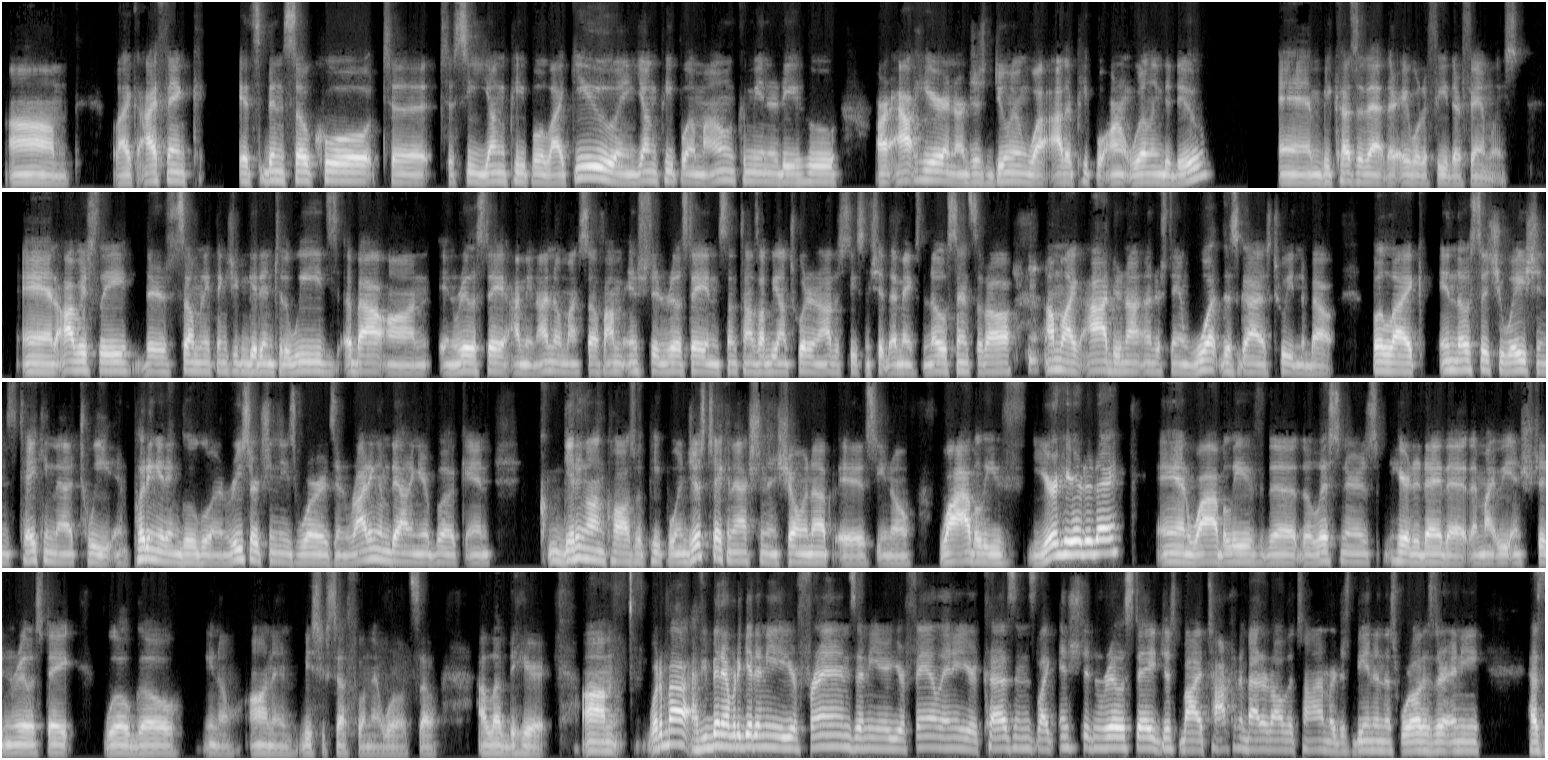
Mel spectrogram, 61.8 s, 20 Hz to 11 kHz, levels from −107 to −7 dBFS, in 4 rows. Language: English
